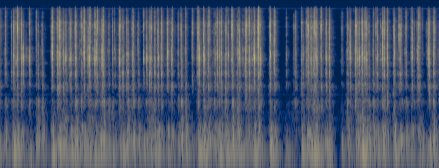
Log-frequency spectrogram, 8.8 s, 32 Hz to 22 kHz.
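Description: Fingertips of both hands type fast on an RGB-lit 60% mechanical keyboard with plastic keycaps on Holy Panda tactile switches, set in a solid bamboo wooden case resting on a wrist rest. A dense, steady stream of short, bright clacks over a low thock rolls on with only brief pauses, each keystroke dying away almost instantly.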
